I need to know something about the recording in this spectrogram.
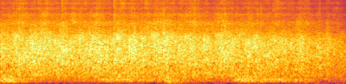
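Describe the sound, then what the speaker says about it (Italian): Guests at a hotel association gala dinner give a thick, even round of applause, loud and continuous throughout. "Sarebbe corretto fare un applauso"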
